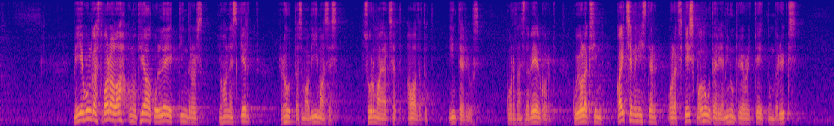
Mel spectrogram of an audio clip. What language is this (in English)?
Estonian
